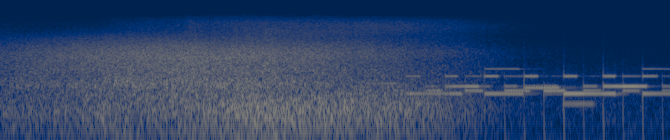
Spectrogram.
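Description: A wave surges and rushes up a shingle beach on Romney Marsh in a broad hiss, then drags the shingle back with a rattling wash, while a few faint tonal sounds come in near the end.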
